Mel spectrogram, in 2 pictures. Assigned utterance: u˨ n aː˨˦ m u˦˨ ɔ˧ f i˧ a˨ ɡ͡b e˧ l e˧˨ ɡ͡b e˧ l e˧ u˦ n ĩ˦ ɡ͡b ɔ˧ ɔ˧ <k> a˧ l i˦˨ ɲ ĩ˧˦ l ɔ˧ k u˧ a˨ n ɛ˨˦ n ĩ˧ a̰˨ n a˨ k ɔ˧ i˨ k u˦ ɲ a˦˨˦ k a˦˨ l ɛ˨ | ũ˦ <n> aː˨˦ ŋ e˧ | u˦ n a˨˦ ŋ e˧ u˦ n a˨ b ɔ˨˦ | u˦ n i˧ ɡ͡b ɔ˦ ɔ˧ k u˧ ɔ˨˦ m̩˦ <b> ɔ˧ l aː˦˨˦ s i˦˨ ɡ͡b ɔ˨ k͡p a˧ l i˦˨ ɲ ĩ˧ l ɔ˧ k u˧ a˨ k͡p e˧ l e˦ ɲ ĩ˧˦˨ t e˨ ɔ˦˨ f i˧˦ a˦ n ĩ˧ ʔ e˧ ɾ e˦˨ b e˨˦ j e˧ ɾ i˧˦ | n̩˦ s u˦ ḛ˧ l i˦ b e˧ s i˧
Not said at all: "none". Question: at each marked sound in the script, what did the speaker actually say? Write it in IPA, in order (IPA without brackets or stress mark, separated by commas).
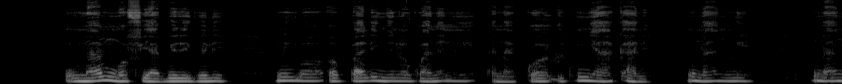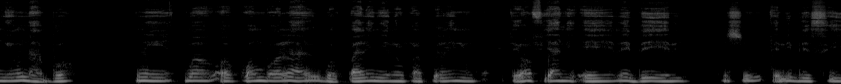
k͡p, n, b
